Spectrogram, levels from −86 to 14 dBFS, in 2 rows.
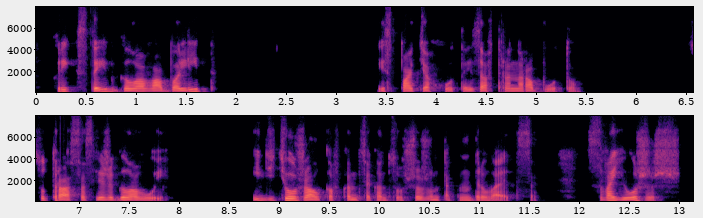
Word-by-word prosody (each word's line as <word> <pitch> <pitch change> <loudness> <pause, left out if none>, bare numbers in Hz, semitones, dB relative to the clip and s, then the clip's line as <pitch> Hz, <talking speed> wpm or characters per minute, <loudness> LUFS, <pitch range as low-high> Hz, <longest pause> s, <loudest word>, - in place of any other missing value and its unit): крик 170 +1 -2
стоит, 180 +5 +2
голова 145 -1 +4
болит 165 +9 0 1.6
и - - -3
спать 145 -1 +1
охота, 135 -2 -3
и 130 - -1
завтра 145 +1 -1
на 145 -1 +1
работу. 140 0 -4 1.1
С - - -11
утра, - - +5
со 120 0 -4
свежей 145 +3 -1
головой. 140 -3 +2 0.8
И 150 - -2
дитё 155 +3 +3
жалко, 145 -5 +3
в - - -19
конце 130 0 -3
концов, - - -5
что 130 - -1
же 130 - -6
он 120 - -3
так - - -9
надрывается? 95 +1 -3 0.5
Своё 150 -1 +2
же 120 -9 -3
ж. - - -6
145 Hz, 135 wpm, -23 LUFS, 130-155 Hz, 1.6 s, утра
